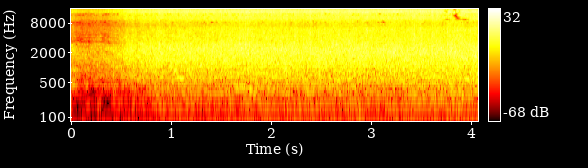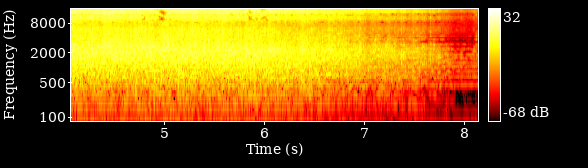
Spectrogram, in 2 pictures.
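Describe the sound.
A Paris audience applauds an acclaimed young performer with loud, dense, sustained clapping that holds steady for several seconds before fading away at the end.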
